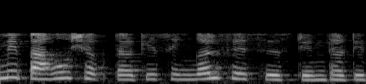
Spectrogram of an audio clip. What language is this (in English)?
Marathi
